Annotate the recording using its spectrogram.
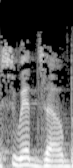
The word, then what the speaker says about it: sozo: The English spelling of it is S-O-Z-O, and so people pronounce it sozo. That's fine. It's, you know, ancient Greek, it's probably suedzo, but we'll just call it sozo because that's what it looks like and that's what most people relate to.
